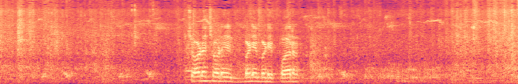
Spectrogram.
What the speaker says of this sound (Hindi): ये देखें जी, सियालकोटी कबूतरों का एक हसीन इम्तिजाज है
